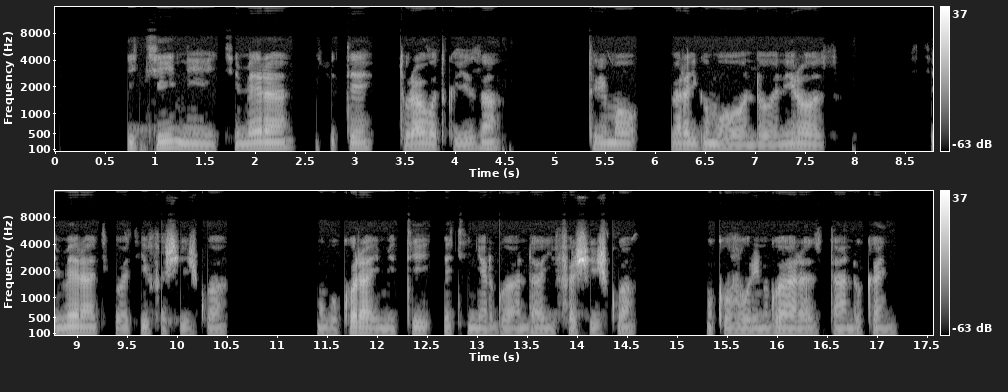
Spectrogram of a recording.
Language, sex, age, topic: Kinyarwanda, male, 25-35, health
